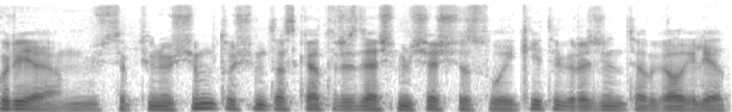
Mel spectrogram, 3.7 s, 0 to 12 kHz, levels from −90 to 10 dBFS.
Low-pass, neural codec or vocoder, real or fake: 9.9 kHz; vocoder, 22.05 kHz, 80 mel bands, Vocos; fake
